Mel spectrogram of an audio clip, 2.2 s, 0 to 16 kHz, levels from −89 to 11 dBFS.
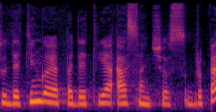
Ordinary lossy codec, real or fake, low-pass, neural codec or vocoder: MP3, 96 kbps; fake; 14.4 kHz; codec, 44.1 kHz, 7.8 kbps, Pupu-Codec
